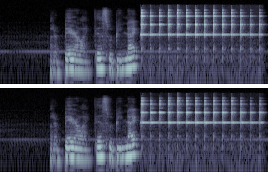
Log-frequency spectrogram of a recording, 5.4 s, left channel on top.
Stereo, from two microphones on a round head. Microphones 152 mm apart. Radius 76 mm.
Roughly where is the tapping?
Left.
